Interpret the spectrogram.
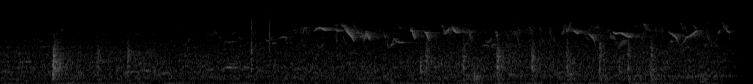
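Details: Cinnamon-chested bee-eater (Merops oreobates), Kibuye, Rwanda, March 2013, giving a run of short, high chirping notes in quick succession over the second half, with a few faint clicks and soft outdoor noise beforehand.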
